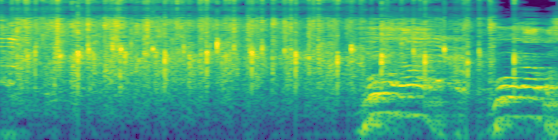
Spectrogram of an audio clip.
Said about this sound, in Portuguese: Quem crê, exalta o Senhor com as palmas.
